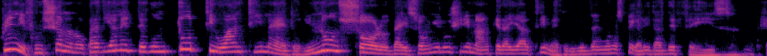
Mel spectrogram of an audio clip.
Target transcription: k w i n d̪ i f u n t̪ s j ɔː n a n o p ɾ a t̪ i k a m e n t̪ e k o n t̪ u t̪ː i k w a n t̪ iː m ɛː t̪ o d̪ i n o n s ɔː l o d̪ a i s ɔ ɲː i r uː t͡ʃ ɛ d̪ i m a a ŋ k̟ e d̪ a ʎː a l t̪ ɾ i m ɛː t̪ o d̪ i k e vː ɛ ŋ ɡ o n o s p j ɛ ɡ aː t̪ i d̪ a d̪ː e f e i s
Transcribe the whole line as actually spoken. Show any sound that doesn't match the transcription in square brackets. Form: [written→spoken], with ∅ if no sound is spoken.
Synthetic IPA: k w i n d̪ i f u n t̪ s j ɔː n a n o p ɾ a t̪ i k a m e n t̪ e k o n t̪ u t̪ː i k w a n t̪ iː m ɛː t̪ o d̪ i n o n s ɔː l o d̪ a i s ɔ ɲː i [r→l] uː t͡ʃ [ɛ→i] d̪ i m a a ŋ k̟ e d̪ a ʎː a l t̪ ɾ i m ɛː t̪ o d̪ i k e vː ɛ ŋ ɡ o n o s p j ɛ ɡ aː t̪ i d̪ a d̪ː e f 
